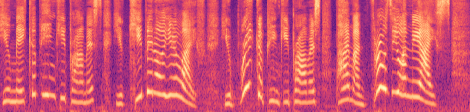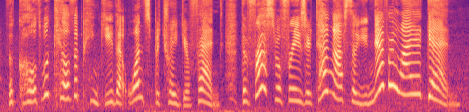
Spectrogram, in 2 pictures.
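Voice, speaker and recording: A woman voicing a tiny, cheeky, excitable childlike fairy companion in a squeaky voice for a video game. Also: moderate pace, slight background noise, exaggerated voice. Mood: playful, earnest. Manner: childlike, refers to herself by name. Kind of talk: English game dub acting. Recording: background music under the voice.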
